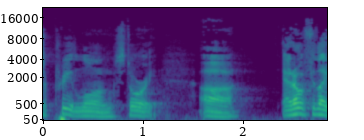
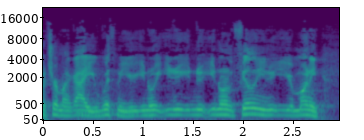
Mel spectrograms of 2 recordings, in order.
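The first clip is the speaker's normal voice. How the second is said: put-on fast-talking charming voice, rattled off quickly; 2 semitones higher than usual. Imitating a favorite actor's fast-talking charm: imitating Vince Vaughn fast talking. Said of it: "Vince Vaughn does it. He's like".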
